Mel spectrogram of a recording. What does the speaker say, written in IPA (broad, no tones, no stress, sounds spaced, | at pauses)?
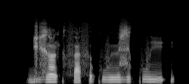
ɡ i ɣ ã k θ a θ ɐ kʷ β ʉ z i kʷ β i ʔ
